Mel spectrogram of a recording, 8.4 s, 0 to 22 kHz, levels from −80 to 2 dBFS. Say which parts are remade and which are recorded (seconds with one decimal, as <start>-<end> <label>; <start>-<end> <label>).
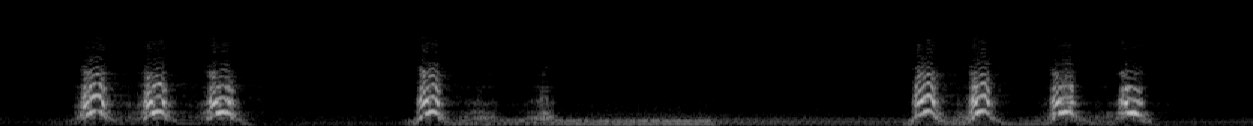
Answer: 0.0-7.1 recorded; 7.1-7.9 remade; 7.9-8.4 recorded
